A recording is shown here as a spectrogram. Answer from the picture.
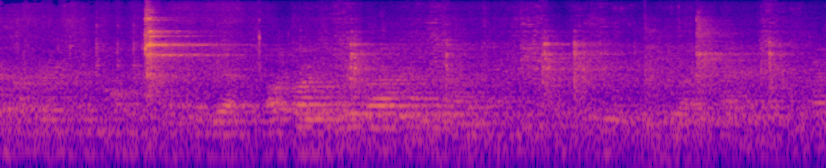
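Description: Steel gym equipment being handled: one sharp metallic clink with a short ringing tone about a second in, then a few fainter clinks. Quiet voices murmur in a large room.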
